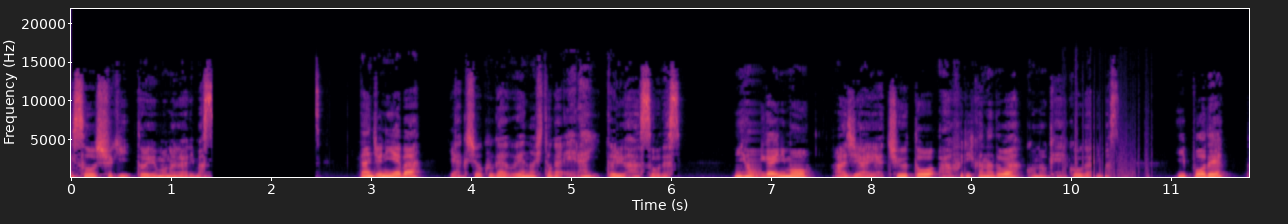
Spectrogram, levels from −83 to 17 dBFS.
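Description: At 1.40 s the speech stops dead in mid-flow. Silence lasts about 1.04 s, until 2.45 s. Then it resumes. This is a playback stall. The player likely ran short of buffered data, or its thread was blocked, so the output had nothing to send.

From 2.45 s to 5.45 s comes catch-up at higher speed. The player resamples its backlog to regain some of the lost time. Delivery runs at 1.1 times normal speed. Pitch rises by roughly a semitone and a half. At 5.45 s both settle back to normal.

At 6.81 s there is a brief smeared, phasey patch lasting about 85 ms, to 6.95 s. This is AAC frame loss with concealment. The decoder lost several consecutive frames and rebuilt them from the last good spectrum. The gap's length fits four frames of 1024 samples at 48 kHz.

From 9.90 s to 10.80 s an irregular burst of crackle and scratching rides over the speech. This is loose connector crackle. A worn or dirty contact keeps making and breaking, chopping the signal. 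Any DC on the line adds pops.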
